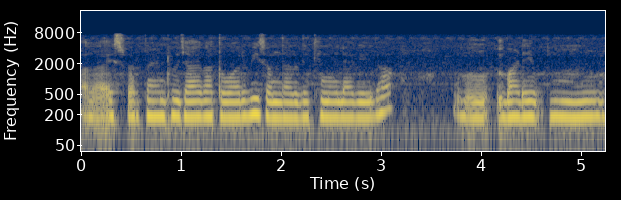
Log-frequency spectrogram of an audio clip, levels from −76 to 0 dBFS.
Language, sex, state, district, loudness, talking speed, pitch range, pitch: Hindi, female, Uttar Pradesh, Etah, -16 LUFS, 170 wpm, 175-185 Hz, 180 Hz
